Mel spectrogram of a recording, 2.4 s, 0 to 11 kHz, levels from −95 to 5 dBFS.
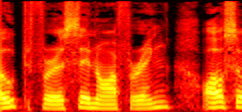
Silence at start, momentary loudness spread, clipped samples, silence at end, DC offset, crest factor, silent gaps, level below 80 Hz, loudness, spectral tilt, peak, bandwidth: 0 s; 9 LU; under 0.1%; 0 s; under 0.1%; 16 dB; none; -64 dBFS; -20 LUFS; -4.5 dB/octave; -2 dBFS; 11 kHz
